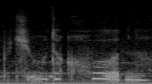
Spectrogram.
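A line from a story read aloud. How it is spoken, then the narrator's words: Sleepy, wary girl's question. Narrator (Russian): Сонно, но с уже довольно чистым разумом спросила девушка, которую насторожила тьма вокруг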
